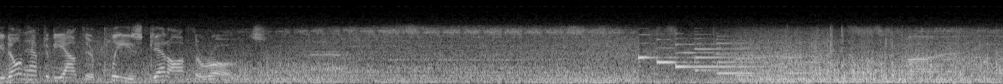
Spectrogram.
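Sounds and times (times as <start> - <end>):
wind: 0.0 - 10.0.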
